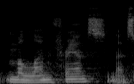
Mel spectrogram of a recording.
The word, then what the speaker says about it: Melun: And then after that, I went to a place called Melun, France, and that's spelled Melun, not to confuse it with Milan,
